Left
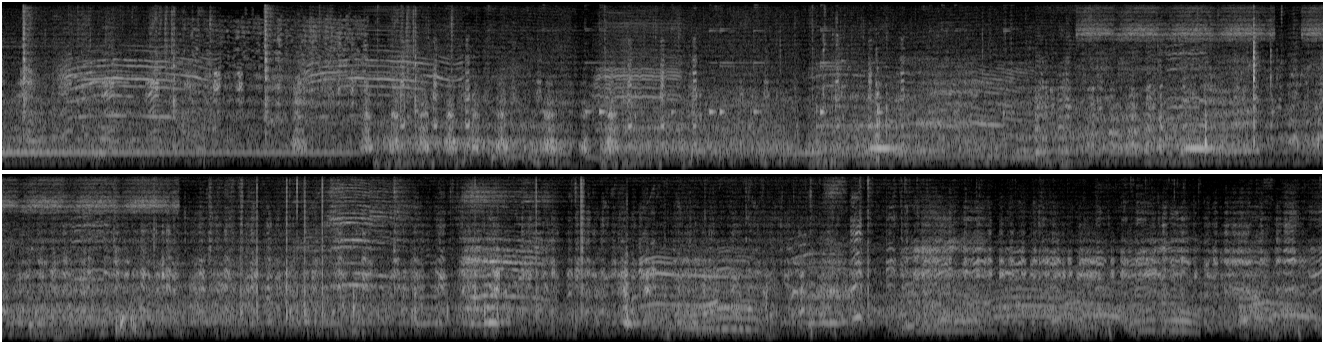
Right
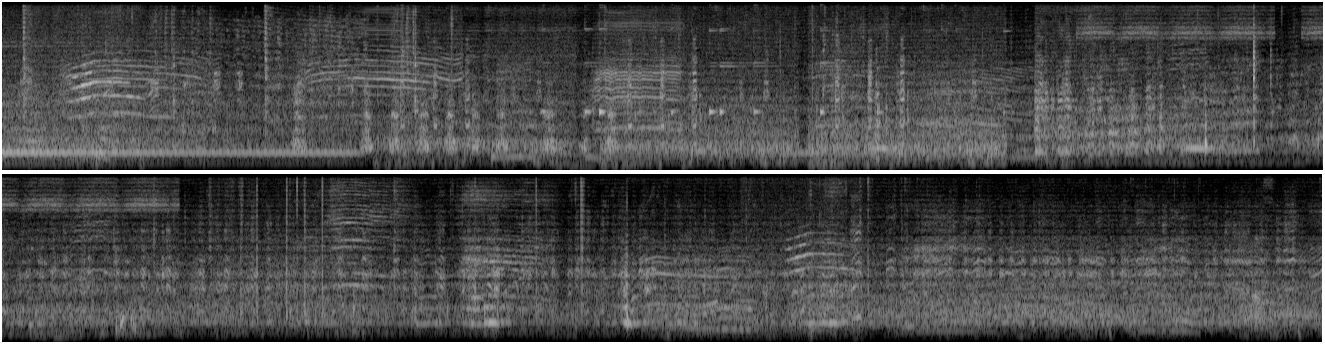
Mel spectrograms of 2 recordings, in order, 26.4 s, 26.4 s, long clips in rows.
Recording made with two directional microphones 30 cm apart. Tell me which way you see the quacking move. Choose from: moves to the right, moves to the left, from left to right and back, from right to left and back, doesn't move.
from left to right and back.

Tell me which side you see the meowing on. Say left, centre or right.
right.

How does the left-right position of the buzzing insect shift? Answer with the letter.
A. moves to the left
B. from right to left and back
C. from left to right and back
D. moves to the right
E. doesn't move
B.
